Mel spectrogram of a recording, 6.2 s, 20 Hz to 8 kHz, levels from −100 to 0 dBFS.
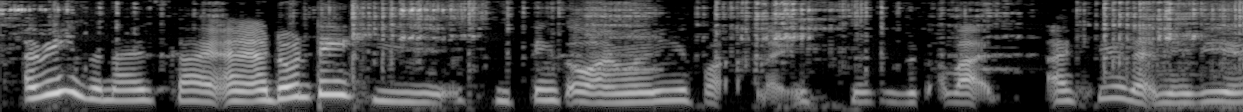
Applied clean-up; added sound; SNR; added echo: classical method spectral subtraction.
